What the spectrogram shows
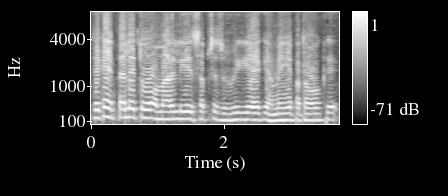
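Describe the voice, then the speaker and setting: Older male interview guest, calm and measured, mid-range voice, faint hiss behind. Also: mid-range voice. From Pakistan. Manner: measured, explanatory, pauses with fillers. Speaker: interview guest, foundation head. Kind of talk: radio interview. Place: radio studio.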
